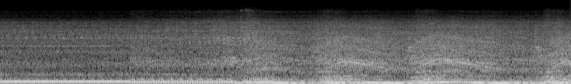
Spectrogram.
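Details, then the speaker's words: 1993 Mazda Miata 1.6L turbo after installing CX Racing V2 turbo manifold to replace cracked leaking manifold, bigger muffler; deep steady idle then smooth throttle blips, much quieter, no ticking or puffing, no major exhaust leaks; normal idle and revving. "Much quieter with this exhaust, but also the muffler is bigger than what it had before. No major exhaust leaks, so that's good."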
